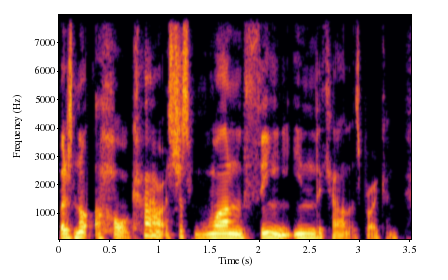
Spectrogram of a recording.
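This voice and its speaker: The man has a medium pitch, vocal fry and an Australian accent. His pitch varies in an ordinary way, and the sound is dry and close with no echo. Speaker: marketing consultant. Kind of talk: casual chat. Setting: remote recording. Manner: repetitive, halting restarts.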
